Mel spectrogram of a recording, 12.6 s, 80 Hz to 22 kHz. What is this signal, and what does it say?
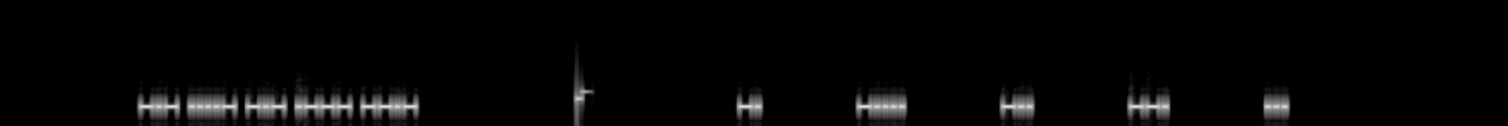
Morse code, heard as a keyed tone, about 36 wpm, spaced as for 15 wpm, 700 Hz. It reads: K4KJQ N6DGS
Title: USA Call Signs - 5 Characters - 8x Character Spacing - 35wpm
